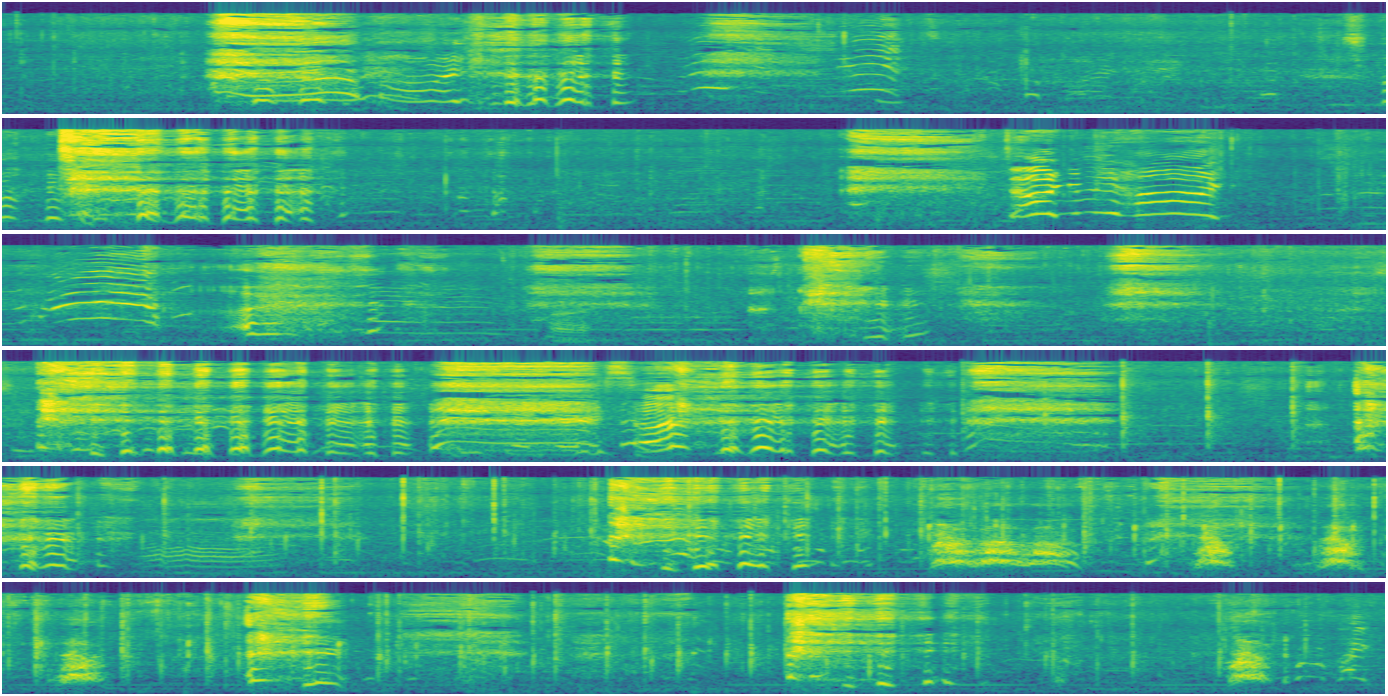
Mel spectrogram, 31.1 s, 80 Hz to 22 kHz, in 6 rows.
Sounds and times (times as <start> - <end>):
Outside, urban or manmade: 0.0 - 31.1.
